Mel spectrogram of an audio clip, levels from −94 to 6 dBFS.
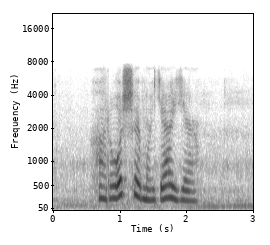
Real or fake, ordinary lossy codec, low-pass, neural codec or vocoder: fake; Opus, 16 kbps; 7.2 kHz; codec, 16 kHz, 8 kbps, FreqCodec, smaller model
